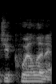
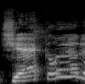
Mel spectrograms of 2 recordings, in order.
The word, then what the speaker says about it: Jacqueline: Where's Jaqueline at? It's like Jacqueline, and he just gets so angry at her.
